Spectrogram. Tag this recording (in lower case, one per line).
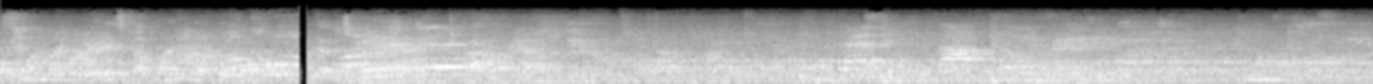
inside a large room or hall
speech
